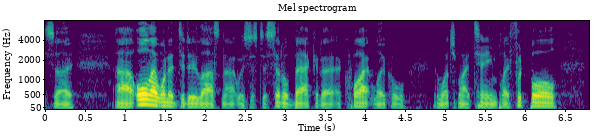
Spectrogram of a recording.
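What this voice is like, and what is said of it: Husky voice. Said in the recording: “You can probably hear my voice is a bit husky”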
